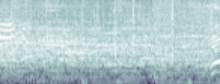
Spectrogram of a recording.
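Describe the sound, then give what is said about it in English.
A large crowd at a rink roars and cheers continuously after a skating routine, a dense wall of voices with scattered whoops and shouts rising out of it, loud and reverberant. “To an incredible routine, and they've won this crowd over.”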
